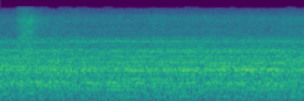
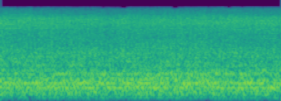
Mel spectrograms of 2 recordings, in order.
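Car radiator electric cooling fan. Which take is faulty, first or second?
first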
